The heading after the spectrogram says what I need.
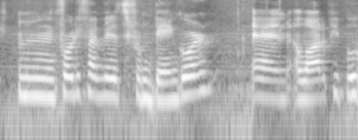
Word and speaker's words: Bangor: like 45 minutes from Bangor and a lot of people who are not from the main from the state call it banger but it's not it's Bangor it's b-a-n-g-o-r Bangor and so uh a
